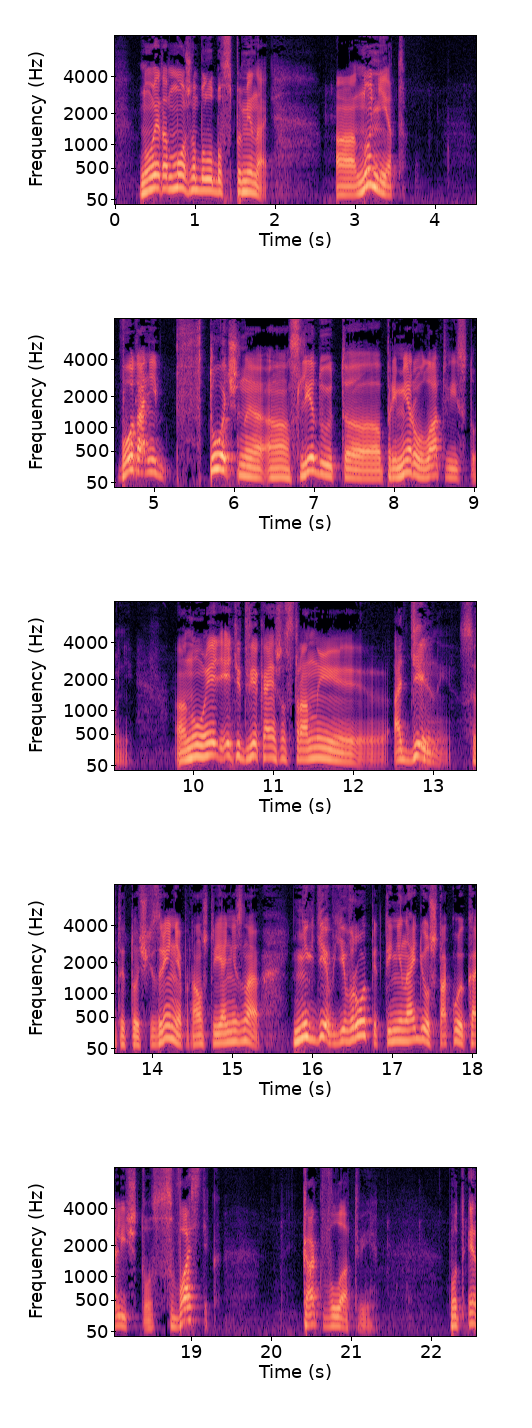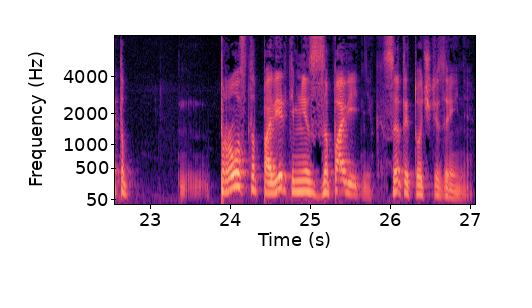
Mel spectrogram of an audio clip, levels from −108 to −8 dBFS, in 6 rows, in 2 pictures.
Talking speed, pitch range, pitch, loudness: 130 wpm, 115-155 Hz, 135 Hz, -29 LUFS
